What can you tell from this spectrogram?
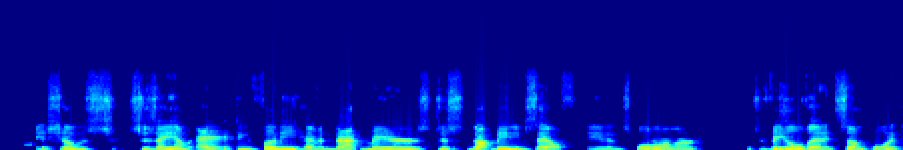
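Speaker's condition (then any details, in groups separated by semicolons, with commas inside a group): No condition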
